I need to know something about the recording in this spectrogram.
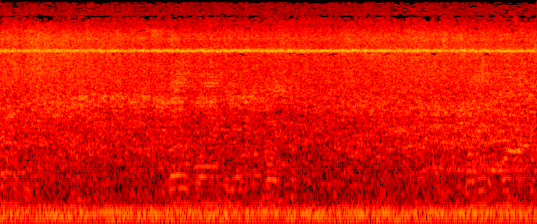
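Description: A steady low rumble with faint, indistinct chatter over it and a thin, steady high whine.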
